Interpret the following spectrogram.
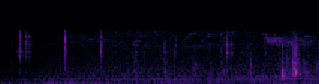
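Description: Birds chirping over a faint steady outdoor hiss: short sharp chirps every half second or so, and a louder call sweeping down in pitch near the end.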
